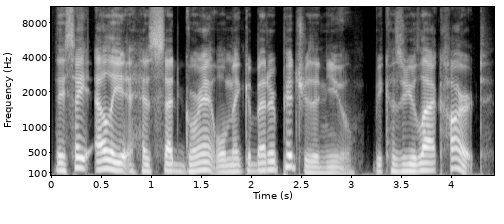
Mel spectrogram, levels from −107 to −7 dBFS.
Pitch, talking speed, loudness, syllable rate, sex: 135 Hz, 230 wpm, -17 LUFS, 5.3 syllables/s, male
